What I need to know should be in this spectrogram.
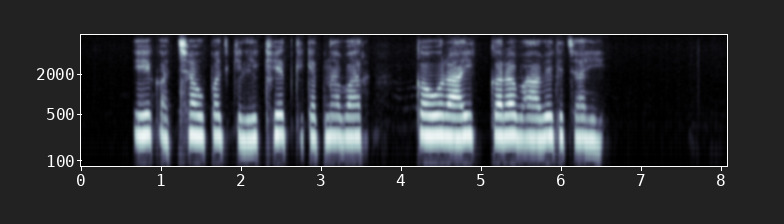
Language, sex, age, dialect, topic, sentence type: Magahi, female, 18-24, Western, agriculture, question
